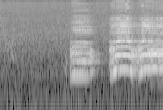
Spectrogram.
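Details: Rooster crow in two parts: a brief harsh note, a short gap, then a longer, louder, rich harmonic note, over a quiet background.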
